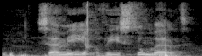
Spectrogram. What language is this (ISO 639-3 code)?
kab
